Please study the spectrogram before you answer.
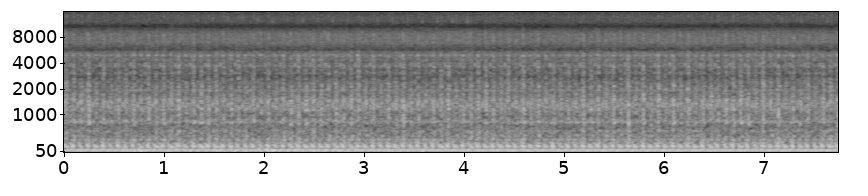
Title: Fiat Ducato 3.0 6speed Rattling noise from the gearbox, maybe the clutch?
